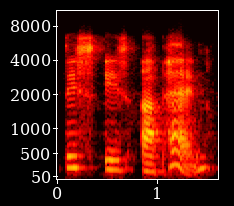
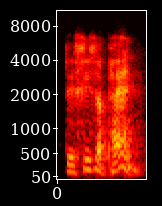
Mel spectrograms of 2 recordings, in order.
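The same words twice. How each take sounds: First: Each word is said slowly and separately. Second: The words are said quickly and run together. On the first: The speaker calls it wrong. "I wouldn't say" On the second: The speaker calls it right. "we native English speakers speak very quickly"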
